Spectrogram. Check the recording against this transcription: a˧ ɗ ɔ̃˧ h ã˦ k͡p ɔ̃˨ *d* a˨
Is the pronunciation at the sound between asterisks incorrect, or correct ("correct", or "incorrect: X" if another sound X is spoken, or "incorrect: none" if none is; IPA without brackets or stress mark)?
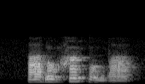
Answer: incorrect: b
